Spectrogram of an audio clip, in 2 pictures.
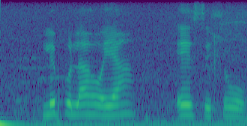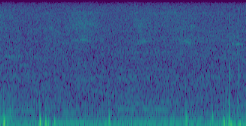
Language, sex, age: Southern Sotho, female, 30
